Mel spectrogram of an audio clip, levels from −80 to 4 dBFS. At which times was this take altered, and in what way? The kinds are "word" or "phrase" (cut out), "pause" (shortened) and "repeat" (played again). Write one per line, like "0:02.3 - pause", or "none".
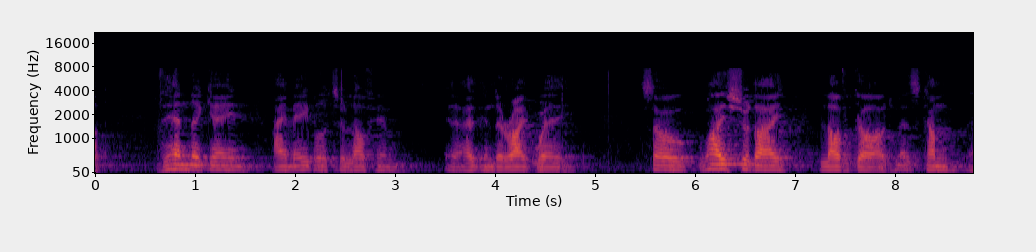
none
